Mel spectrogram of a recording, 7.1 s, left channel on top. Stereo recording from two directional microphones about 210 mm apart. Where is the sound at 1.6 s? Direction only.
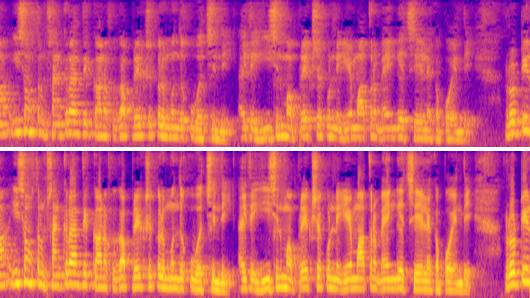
40° right (ahead or behind).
